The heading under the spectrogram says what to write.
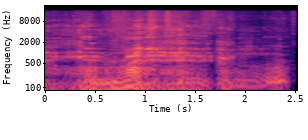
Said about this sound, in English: don't look now, but there's a tiger in here with us.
